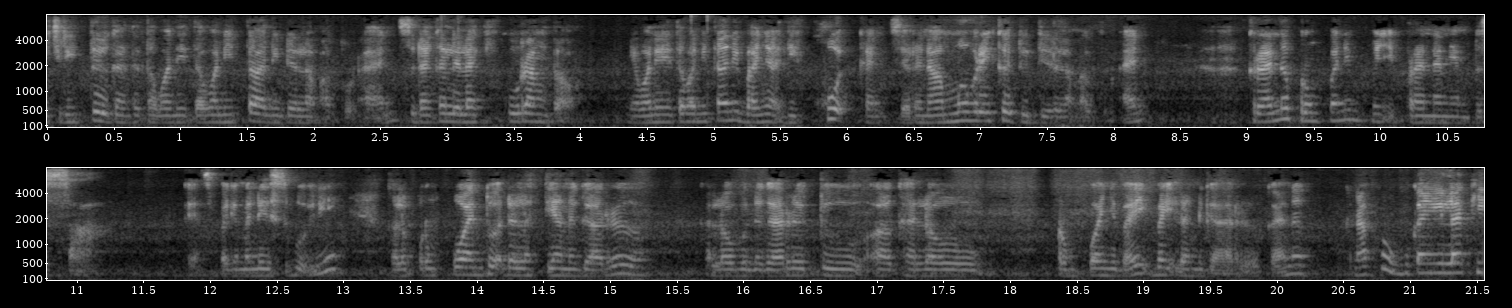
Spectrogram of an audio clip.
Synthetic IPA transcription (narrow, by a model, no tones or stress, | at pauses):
mət͡ʃəɾit̪əkant̪at̪awanit̪awanit̪anidalamʔa̰lkṵrʔa̰nsədaŋkanləlaki̥kuɾaŋt̪ɔ̰h | jawaniit̪awanit̪anibaɲa̰k̚dikʰʊt̪̚kansət͡ʃaɾanamə̃məɾekat̪udidalama̰lkurʔa̰n | kəɾanapəɾəmpuanːiməpuɲaʔḭpəɾananjaŋbəsa̰r | ka̰nsə̥baɡajmanədisəbʊt̪̚nikalawpəɾəmpuant̪uadalaht̪ianəɡaɾakalawnəɡaɾat̪uəkalaw | pəɾəmpuanɲabaɪʔ̚baɪʔ̚lʔahnəɡa̰ɾa̰kəɾa̰nã | kənapəbukanləlaki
